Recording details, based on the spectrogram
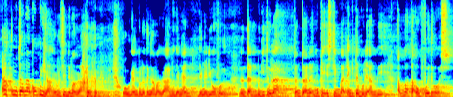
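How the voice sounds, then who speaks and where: A high-pitched man with a Johor Malay accent preaching to a congregation in a mosque, with a mellow, warm tone. He tells stories and slips into quoted voices, calling out to his listeners again and again. The sound comes from a reverberant hall through a dull, lo-fi recording. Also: expressive, fast talker. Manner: storytelling, keeps addressing the congregation, acts out quoted voices. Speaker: mosque lecturer. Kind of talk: Malay evening mosque lecture.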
